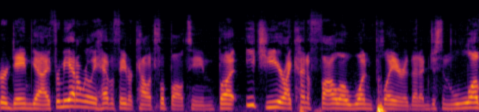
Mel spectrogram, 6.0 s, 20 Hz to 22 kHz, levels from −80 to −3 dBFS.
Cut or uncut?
uncut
